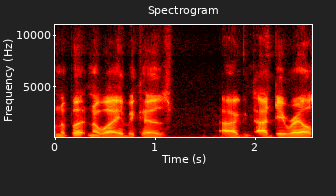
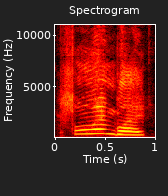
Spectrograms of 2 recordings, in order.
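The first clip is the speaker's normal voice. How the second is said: high squeak. Retold or imitated. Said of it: "Billy Bob Thornton".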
